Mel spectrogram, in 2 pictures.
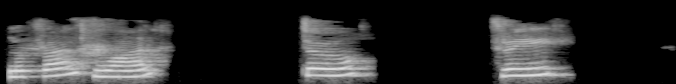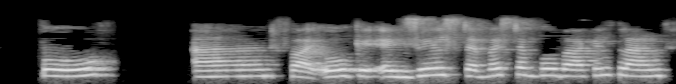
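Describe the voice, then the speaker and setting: A young woman in her twenties with an Indian accent, leading a live online yoga class in measured short commands and slow counts, over roomy, dull video-call audio. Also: high voice, fairly even intonation, warm tone. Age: 20s. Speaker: yoga instructor. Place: indoor bare room, online video class.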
